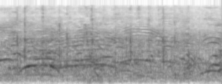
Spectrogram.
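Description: Several voices shouting and calling out across a sports arena, overlapping one another, with a few sharp knocks near the start.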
